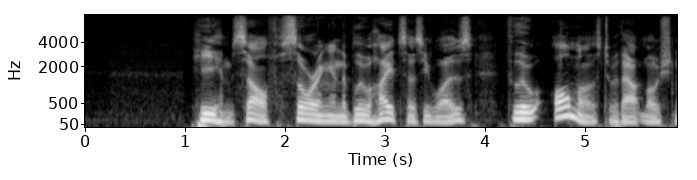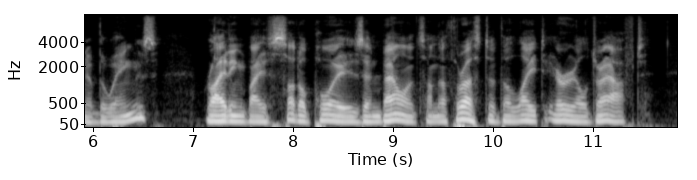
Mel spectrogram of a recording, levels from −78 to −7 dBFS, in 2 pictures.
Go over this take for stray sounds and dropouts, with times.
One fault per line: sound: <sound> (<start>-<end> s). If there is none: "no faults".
no faults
